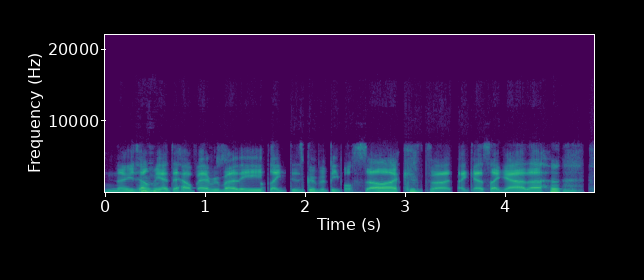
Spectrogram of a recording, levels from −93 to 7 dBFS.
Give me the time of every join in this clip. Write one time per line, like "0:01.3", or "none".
0:01.6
